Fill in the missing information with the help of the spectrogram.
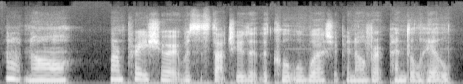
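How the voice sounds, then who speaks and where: A woman's voice: fairly low pitch, little pitch movement, quick pace, vocal fry, breathy edge, dry recording. A woman playing an anxious, earnest character caught up in a cult mystery, with a hesitant delivery, in an audio drama. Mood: uneasy.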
